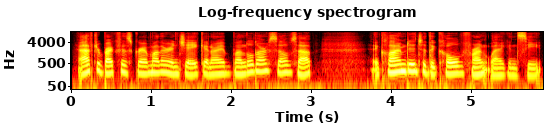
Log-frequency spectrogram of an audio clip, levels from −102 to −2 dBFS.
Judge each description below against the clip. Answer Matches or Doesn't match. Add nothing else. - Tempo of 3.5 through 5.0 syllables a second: Doesn't match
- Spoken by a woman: Matches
